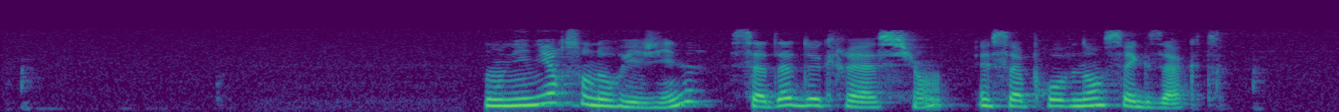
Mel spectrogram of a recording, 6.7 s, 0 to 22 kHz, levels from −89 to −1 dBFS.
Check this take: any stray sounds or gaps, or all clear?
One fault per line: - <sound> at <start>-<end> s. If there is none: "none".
none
